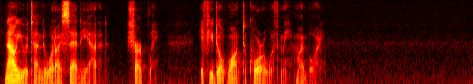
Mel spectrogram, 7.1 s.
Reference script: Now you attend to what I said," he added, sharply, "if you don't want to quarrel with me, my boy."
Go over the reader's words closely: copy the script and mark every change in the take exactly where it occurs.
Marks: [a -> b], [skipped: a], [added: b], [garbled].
Now you attend to what I said," he added, sharply, "if you don't want to quarrel with me, my boy."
